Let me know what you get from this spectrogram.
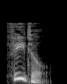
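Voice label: "foetal", British English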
